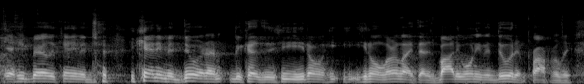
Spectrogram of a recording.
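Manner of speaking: ordinary delivery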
